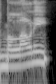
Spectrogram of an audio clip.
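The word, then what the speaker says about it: bologna: Oh, balagna is baloney.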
